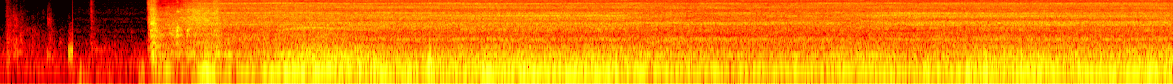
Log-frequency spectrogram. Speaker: But, it is running significantly better. It starts way easier. >> It does start easier, yeah.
